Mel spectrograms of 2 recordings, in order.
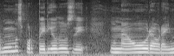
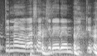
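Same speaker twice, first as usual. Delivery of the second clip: said through leftover laughter, louder; laughing relief; 7 dB louder than usual. Real, not acted. Telling the host about her son, still laughing.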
